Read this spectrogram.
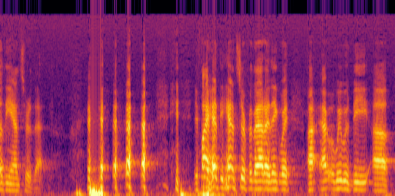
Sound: laughs

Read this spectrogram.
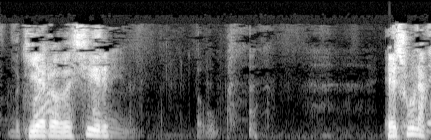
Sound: laughs

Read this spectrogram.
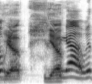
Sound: laughing

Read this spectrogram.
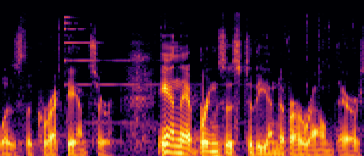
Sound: ding

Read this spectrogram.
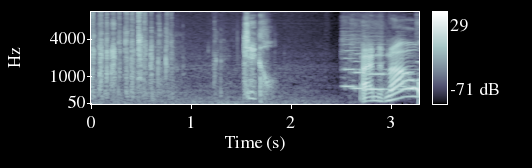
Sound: whispering

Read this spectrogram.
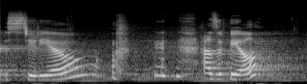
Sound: laughs

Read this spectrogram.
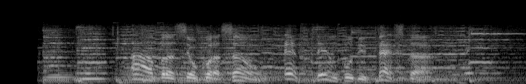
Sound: male announcer speaking Portuguese

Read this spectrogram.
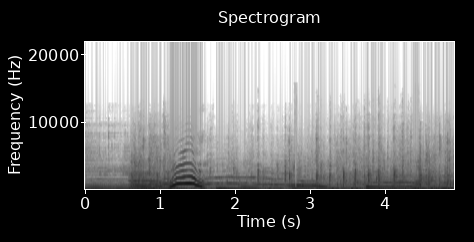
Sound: spectators cheering

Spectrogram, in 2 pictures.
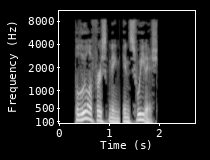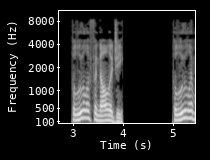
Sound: in Swedish

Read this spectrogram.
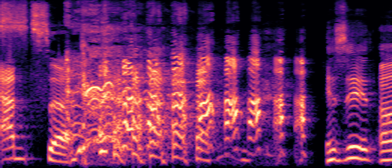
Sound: group laughing

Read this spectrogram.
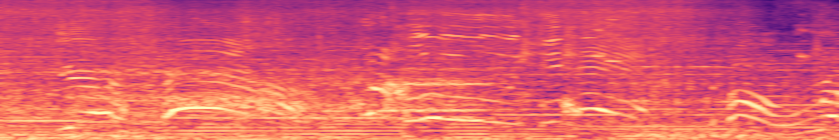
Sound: cheering

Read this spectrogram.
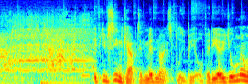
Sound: more screams

